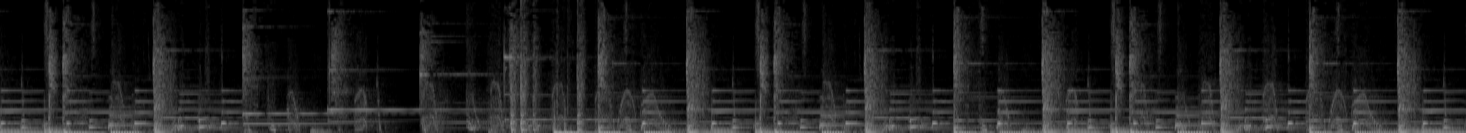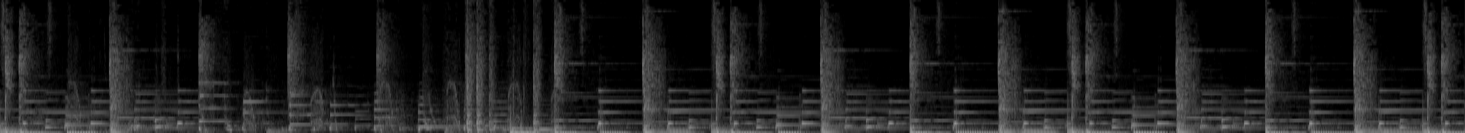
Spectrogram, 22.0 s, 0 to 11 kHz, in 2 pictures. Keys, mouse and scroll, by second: 0.7 BackSpace, 1.8 typing, 2.8 BackSpace, 4.6-5.1 typing, 9.4 click, 12.5 typing, 13.0 Return, 14.4 click, 18.9 click.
